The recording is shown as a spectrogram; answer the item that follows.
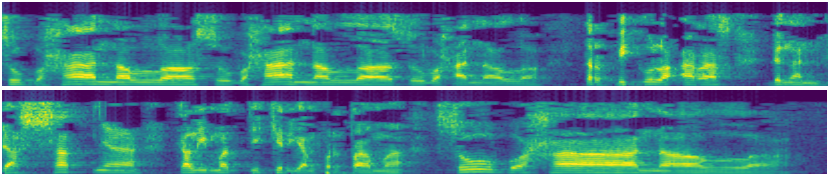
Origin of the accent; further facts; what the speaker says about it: Pandeglang, Banten, Indonesia; Ya, saya juga dari Pandeglang, dari Kulon, berarti satu guru satu ilmu, jangan ganggu.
